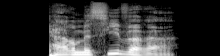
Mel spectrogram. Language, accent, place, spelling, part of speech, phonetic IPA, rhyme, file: German, Germany, Berlin, permissiverer, adjective, [ˌpɛʁmɪˈsiːvəʁɐ], -iːvəʁɐ, De-permissiverer.ogg
- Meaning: inflection of permissiv: 1. strong/mixed nominative masculine singular comparative degree 2. strong genitive/dative feminine singular comparative degree 3. strong genitive plural comparative degree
